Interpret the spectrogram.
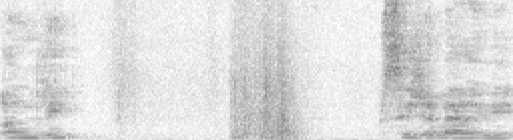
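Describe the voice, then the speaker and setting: Audible room echo follows a woman as she talks at a moderate pace. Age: 20s. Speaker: lifestyle vlogger and student. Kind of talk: casual vlog narration. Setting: on the move in New York.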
